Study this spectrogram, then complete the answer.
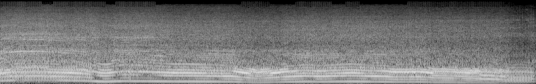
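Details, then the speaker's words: Echo CS-590 chainsaw after carburetor high-speed screw tuning (leaned to too lean, then backed richer): high steady full-throttle scream while cutting, dipping briefly under load and recovering cleanly; well-tuned, normal cutting. "You see there, we are ripping. So gang, this is like a game you play where you lean it out a little bit to speed it up, but then you're gonna feel it bog down and then you wanna torque it out."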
